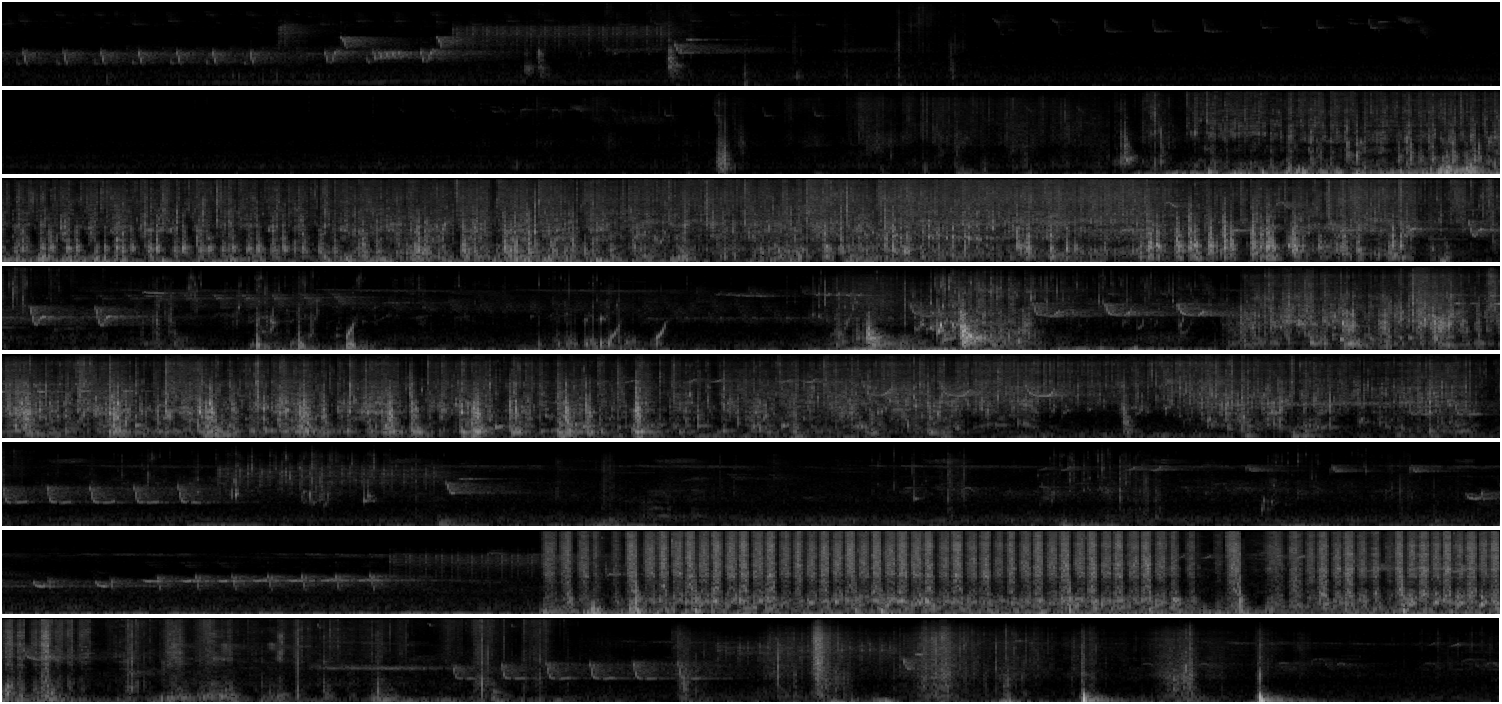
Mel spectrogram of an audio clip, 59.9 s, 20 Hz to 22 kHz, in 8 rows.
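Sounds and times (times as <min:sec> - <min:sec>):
water pouring and splashing: 0:13.0 - 0:25.9, 0:26.5 - 0:37.5, 0:47.6 - 0:55.3.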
